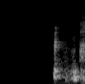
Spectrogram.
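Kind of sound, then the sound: human body sound, sneeze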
